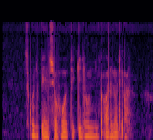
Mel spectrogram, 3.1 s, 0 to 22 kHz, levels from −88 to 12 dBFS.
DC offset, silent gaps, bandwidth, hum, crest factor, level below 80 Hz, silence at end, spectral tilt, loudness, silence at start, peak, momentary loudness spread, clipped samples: under 0.1%; none; 11.5 kHz; none; 22 dB; -48 dBFS; 0.45 s; -6 dB/octave; -26 LUFS; 0.5 s; -6 dBFS; 9 LU; under 0.1%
